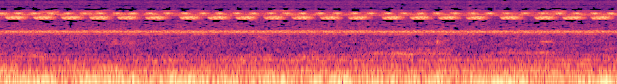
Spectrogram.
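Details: Crickets at night in a rural area, a fast train of even high chirps pulsing about four per second over a steady high ringing tone and a constant lower hum, with a faint low rumble beneath.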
